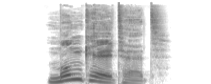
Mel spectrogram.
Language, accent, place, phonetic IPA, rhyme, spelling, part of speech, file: German, Germany, Berlin, [ˈmʊŋkl̩tət], -ʊŋkl̩tət, munkeltet, verb, De-munkeltet.ogg
- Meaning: inflection of munkeln: 1. second-person plural preterite 2. second-person plural subjunctive II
